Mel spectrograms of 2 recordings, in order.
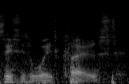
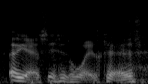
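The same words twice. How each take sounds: First: Said in the usual way. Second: Put-on upper-class English accent; mock posh accent. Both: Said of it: "Oh, sorry, my voice again".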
